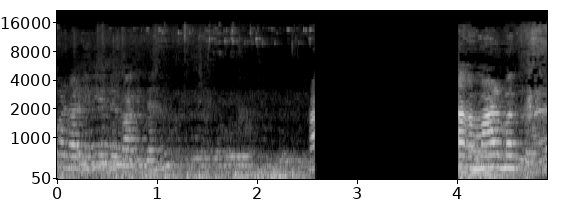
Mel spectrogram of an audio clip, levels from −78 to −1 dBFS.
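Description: At 2.57 s the sound cuts out abruptly into an audio dropout to silence, lasting 1.44 s until it resumes at 4.02 s. The gap holds no room tone, and whatever occurred there is lost. The input was likely interrupted while recording continued writing silence.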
